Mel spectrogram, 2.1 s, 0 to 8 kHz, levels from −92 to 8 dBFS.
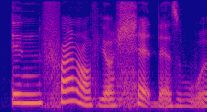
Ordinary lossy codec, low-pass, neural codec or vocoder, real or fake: none; none; codec, 16 kHz, 8 kbps, FunCodec, trained on Chinese and English, 25 frames a second; fake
